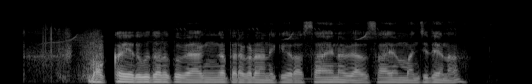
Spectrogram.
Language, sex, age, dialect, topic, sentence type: Telugu, male, 25-30, Utterandhra, agriculture, question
